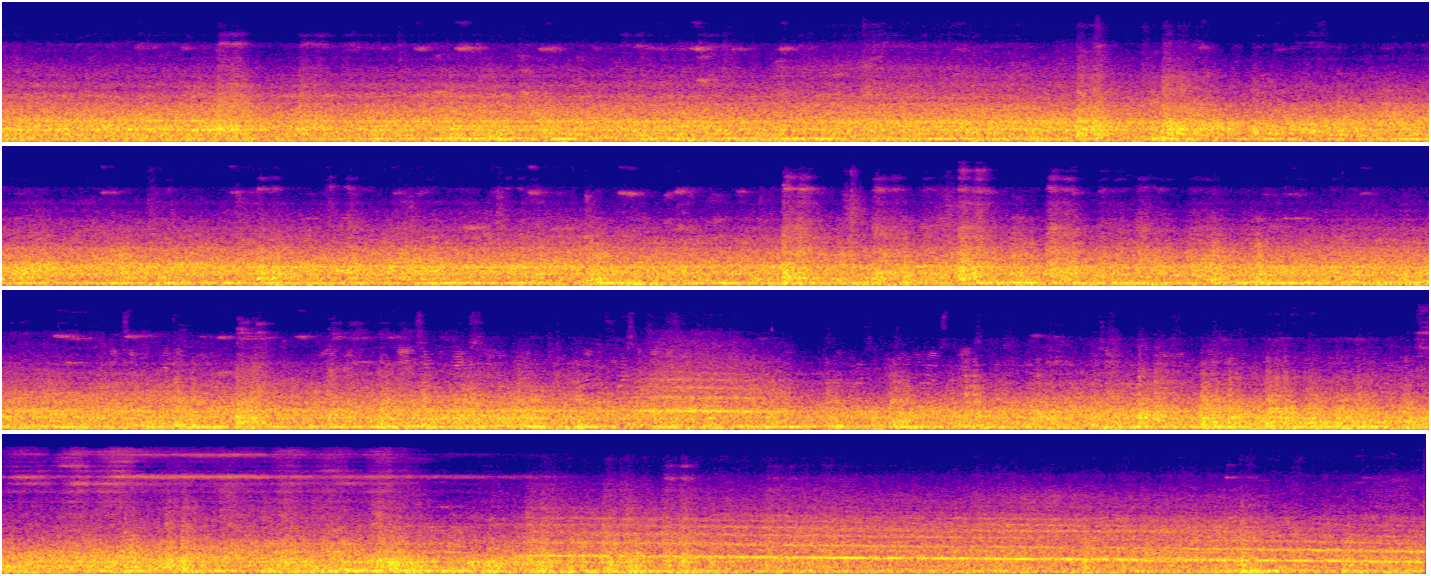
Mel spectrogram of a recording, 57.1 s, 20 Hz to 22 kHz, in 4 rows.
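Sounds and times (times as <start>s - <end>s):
train rumbling: 0.0s - 57.0s.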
